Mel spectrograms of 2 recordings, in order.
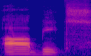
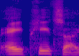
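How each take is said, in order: First: It is said as 'ah beets' with 'b'. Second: It is said as standard 'a pizza' with 'p'. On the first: The speaker calls it right. "You say ah beats" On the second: The speaker calls it wrong. "you don't say it that way"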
